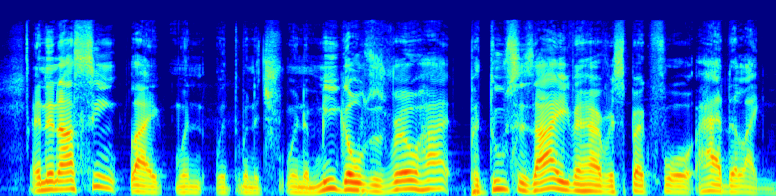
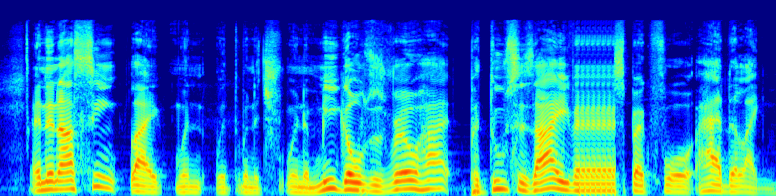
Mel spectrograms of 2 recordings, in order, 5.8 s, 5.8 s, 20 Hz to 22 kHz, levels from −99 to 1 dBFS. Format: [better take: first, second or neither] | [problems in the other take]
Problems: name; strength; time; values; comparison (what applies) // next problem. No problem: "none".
first | audio freezing; at 4.5 s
